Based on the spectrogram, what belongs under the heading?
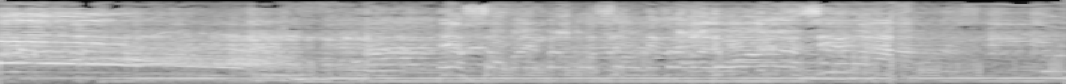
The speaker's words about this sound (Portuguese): Sabe, Santa Maria, você vai levar daqui verdadeiros amigos que ficaram encantados com o seu trabalho, com o trabalho dos tropeiros, e é esse povo feliz que vai gritar nesse momento, não gritou!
